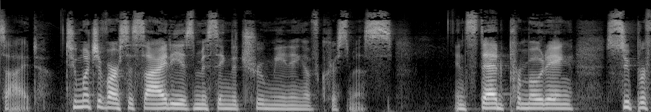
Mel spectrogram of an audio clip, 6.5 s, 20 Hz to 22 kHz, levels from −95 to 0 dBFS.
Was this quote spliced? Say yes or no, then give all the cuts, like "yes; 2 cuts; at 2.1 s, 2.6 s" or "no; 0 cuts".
no; 0 cuts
